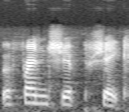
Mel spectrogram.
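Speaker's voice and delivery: ordinary talk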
